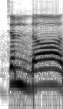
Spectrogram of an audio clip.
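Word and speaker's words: جلّاد: علامت ہے، غرانہ، پھندا، جلاد، یہاں پر بھی تشدید آئے گا کیونکہ لام کو 2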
